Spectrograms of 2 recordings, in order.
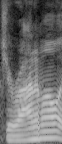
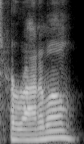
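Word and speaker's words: Gerónimo: That J is an H sound. So it's not Geronimo, it's Geronimo.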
